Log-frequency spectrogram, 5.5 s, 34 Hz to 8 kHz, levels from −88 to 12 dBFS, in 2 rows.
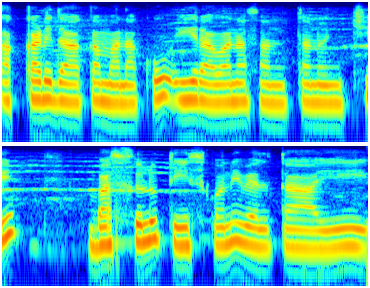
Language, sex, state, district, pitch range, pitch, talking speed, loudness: Telugu, male, Telangana, Nalgonda, 160-185 Hz, 170 Hz, 100 wpm, -16 LUFS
